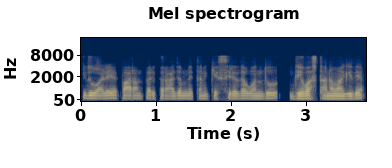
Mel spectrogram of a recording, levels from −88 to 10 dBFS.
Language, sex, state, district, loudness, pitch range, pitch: Kannada, male, Karnataka, Koppal, -21 LUFS, 125-130 Hz, 125 Hz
